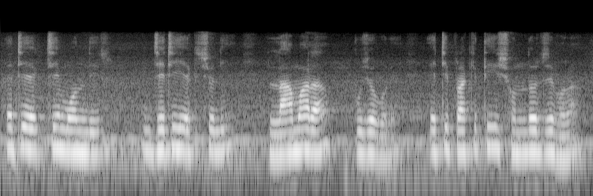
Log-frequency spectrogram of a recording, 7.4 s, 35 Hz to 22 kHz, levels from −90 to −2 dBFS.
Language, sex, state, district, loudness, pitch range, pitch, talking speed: Bengali, male, West Bengal, Dakshin Dinajpur, -16 LUFS, 150-165 Hz, 155 Hz, 95 wpm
